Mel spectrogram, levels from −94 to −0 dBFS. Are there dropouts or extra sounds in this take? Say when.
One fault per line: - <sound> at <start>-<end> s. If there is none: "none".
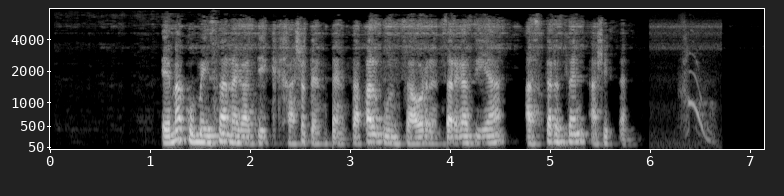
- sneeze at 6.3-6.7 s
